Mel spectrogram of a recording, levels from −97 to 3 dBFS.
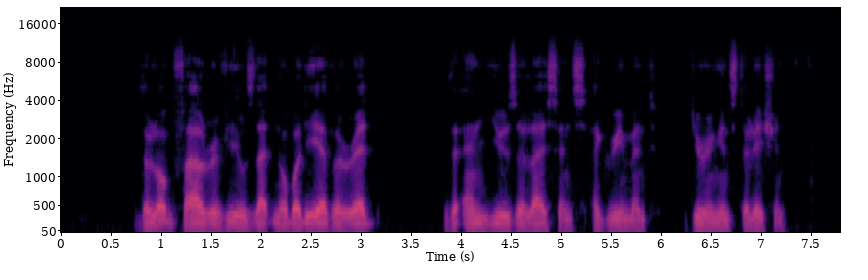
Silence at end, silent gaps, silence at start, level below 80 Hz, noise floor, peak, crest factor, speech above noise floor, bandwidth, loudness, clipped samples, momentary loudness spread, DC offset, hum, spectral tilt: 0.55 s; none; 0.75 s; -82 dBFS; -89 dBFS; -30 dBFS; 18 dB; 42 dB; 13.5 kHz; -48 LUFS; under 0.1%; 9 LU; under 0.1%; none; -5.5 dB/octave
